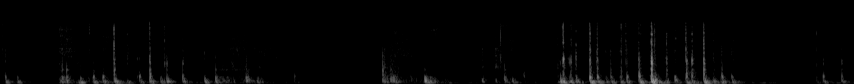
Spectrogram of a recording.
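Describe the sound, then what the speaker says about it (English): Typing on a computer keyboard while entering a math equation into graphing software, rapid close clacking keystrokes in two bursts separated by short pauses. "And I just type in the equation"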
